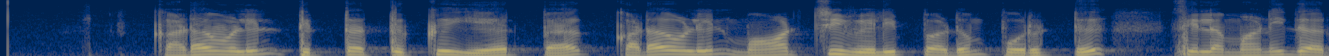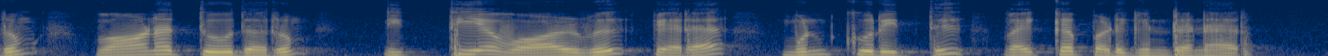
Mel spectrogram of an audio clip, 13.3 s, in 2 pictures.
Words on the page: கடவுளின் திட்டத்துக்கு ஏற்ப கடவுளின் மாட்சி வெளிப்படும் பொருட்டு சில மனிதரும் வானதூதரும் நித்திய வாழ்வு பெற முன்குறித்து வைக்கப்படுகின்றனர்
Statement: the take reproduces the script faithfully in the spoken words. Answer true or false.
true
